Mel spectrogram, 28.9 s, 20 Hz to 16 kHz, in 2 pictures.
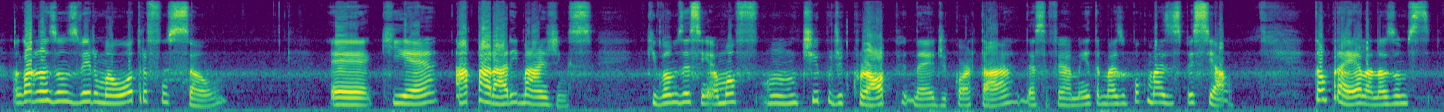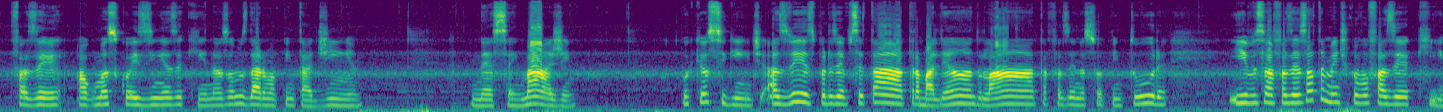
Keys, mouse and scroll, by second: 16.4 click, 18.2 click, 21.0 click, 21.9 click, 22.7 click, 23.6 click, 25.0 click, 25.9 click, 27.1 click, 27.6 click, 28.4 middle click.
